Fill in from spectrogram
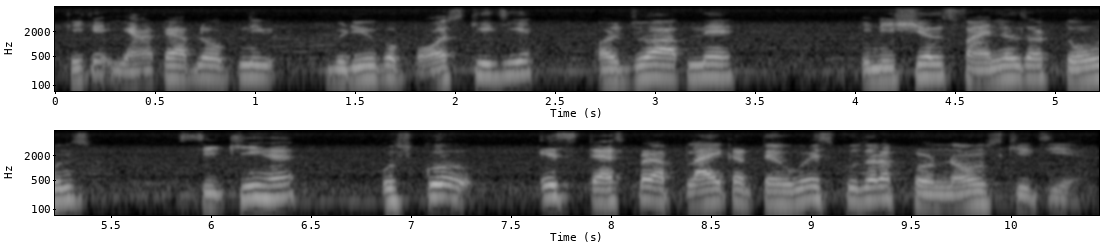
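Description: A man's voice: on the high side, a little mellow. A man teaching a beginner language lesson, drawing out model sounds and asking learners to repeat after him. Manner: drawn-out model sounds for drills. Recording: dull lo-fi recording, faint noise.

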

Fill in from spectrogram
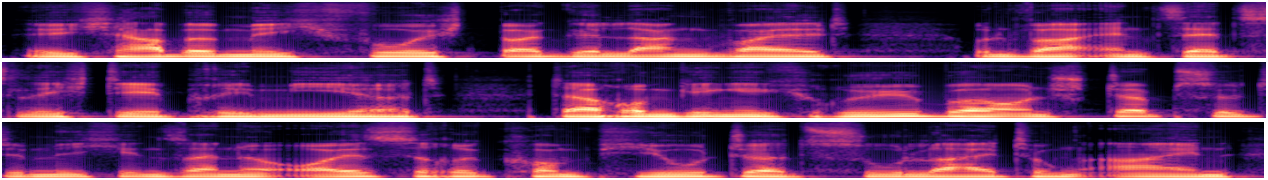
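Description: A man voicing a depressed male robot in an audiobook, speaking in a slow, dull, droning monotone. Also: mid-range voice, dry recording, studio quality, lightly acted. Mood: gloomy.

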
